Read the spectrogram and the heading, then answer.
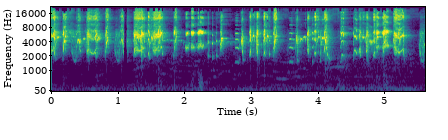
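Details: Long-tailed shrike singing a mimicry-filled song, called pentet locally. Dense bursts of raspy, chattering notes are interrupted by brief clear whistles and fast ticking sequences, forming an unbroken jumble.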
